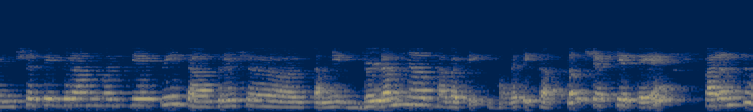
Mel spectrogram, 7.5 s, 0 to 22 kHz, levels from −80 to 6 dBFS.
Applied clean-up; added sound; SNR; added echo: none; none; none; reverberation time 0.6 s.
